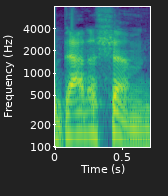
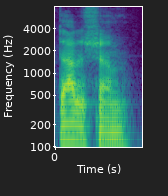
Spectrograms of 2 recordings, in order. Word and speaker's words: Dadachaem: see I don't know I don't know oh data Shem that's it sorry raw I knew somebody knew the pronunciation I forgot what it was yeah data Shem in the tutorial video yeah I don't remember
